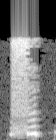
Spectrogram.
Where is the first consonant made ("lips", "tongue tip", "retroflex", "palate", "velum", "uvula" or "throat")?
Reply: tongue tip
